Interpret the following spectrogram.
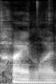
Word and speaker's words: Heinlein: I think it's Heinlein is how you pronounce his name.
